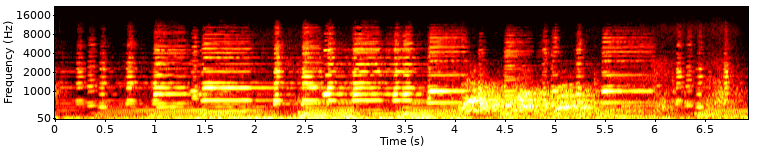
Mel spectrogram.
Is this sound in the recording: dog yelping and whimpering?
yes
